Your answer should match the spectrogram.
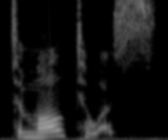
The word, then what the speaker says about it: tumultuous: Tumultuous. Alright, one more. Say tumultuous. Okay, great job. Very good, Kim. Okay, here, the word tumultuous has 4 syllables. So yes, there are 4 syllables.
